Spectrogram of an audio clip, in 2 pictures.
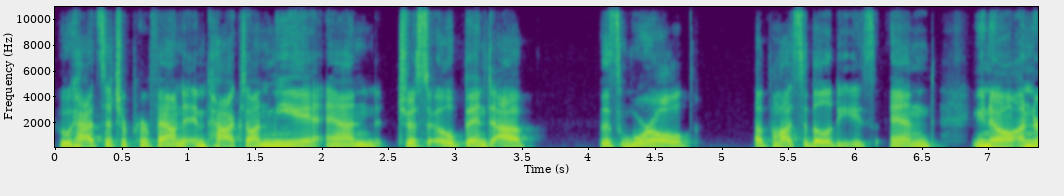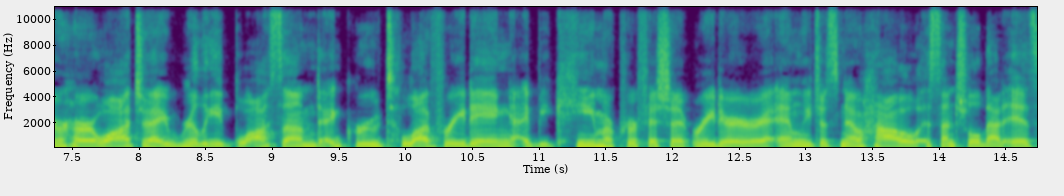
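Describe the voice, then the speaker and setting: A woman's voice: medium pitch, level tone, moderate pace, no echo, studio quality. A woman from Chicago who grew up speaking Hindi and Gujarati, answering earnestly as a nonprofit founder in a podcast interview, with frequent "you know" fillers. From Chicago, USA.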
